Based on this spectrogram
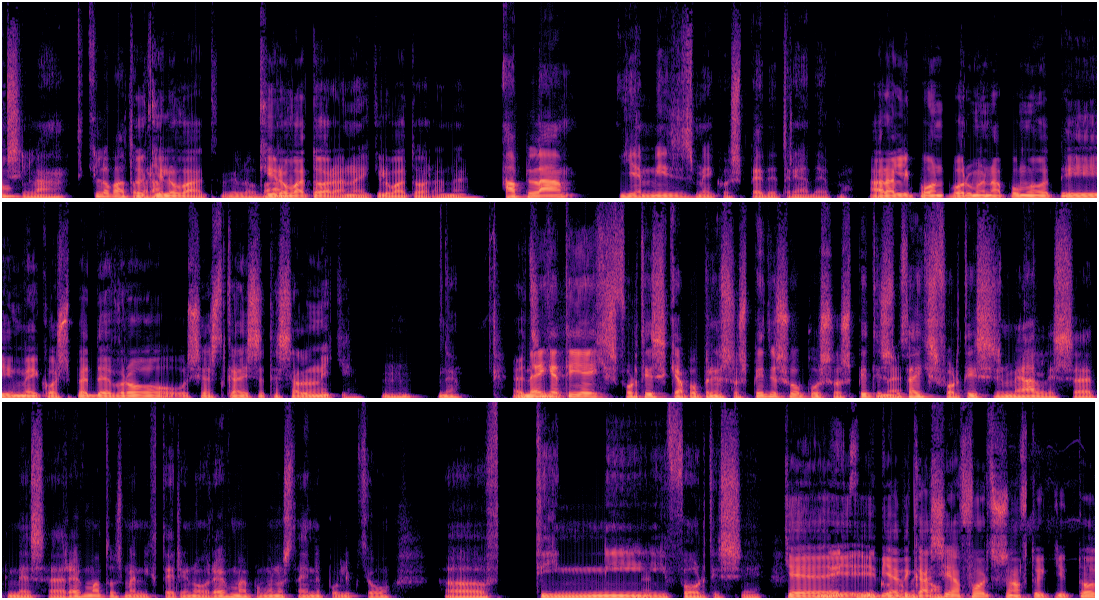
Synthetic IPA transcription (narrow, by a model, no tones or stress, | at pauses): silɐ̥cilovɐt̪ooɾilovɐt̪ilovilovɐt̪o̞ɾɐ̰necilo̞̰vɐt̪o̞̰ɾɐ̰ne̞ɐplɐ | ʝe̞mizizme̞iko̞si̥pe̞nd̪e̞t̪ɾiɐnd̪ɐevɾo̞ɐ̰ɾɐlipo̞nbo̞ɾume̞nɐpume̞o̞t̪ime̞iko̞si̥pe̞nd̪eːvɾo̞ṵsiɐst̪i̥kɐiseθe̞sɐ̰lo̞nicim̩ne | ḛneʝɐt̪ieçi̥sfo̞ɾt̪isi̥ceɐpo̞pɾinst̪o̞spit̪isuo̞pust̪o̞spit̪isuθɐeçi̥sfo̞ɾt̪isizme̞ɐle̞st̪ime̞sɾe̞vmɐt̪o̞zmenixt̪eɾinoɾe̞vmɐe̞po̞me̞nosθɐine̞po̞lipço̞ | f | t̪iniːfo̞ɾt̪isice̞iðiɐððikɐsiɐfo̞ɾt̪i̥sonɐft̪ocit̪o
